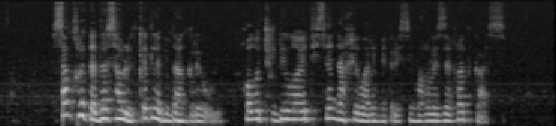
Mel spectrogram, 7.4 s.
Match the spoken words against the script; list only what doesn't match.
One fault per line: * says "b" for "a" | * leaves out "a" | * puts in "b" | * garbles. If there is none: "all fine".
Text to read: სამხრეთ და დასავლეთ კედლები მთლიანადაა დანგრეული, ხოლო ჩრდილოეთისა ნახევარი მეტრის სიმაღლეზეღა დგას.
* leaves out "მთლიანადაა"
